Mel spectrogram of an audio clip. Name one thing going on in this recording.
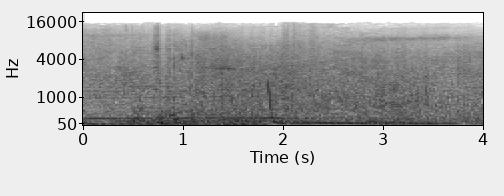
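A car crashes into another car with a loud metallic bang.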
